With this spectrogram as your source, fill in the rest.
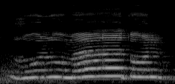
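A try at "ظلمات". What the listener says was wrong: ये ज़ा पे सीटी ना निकालो ज़ू का ना ज़ुलु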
